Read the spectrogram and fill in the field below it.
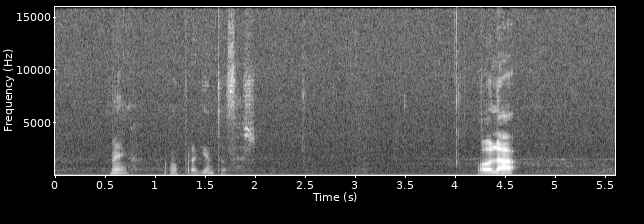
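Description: A young man speaks briefly into a close microphone, with pauses.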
